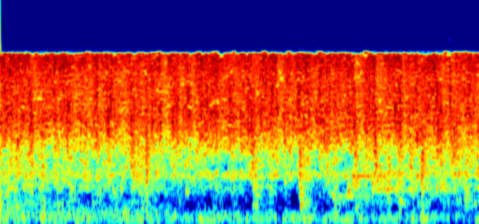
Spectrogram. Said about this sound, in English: you know, we're sitting in the living room and listening to a roof basically get hammered by hail.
